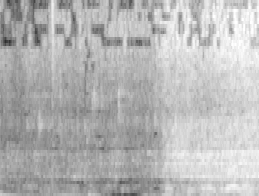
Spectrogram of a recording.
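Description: Water is poured into a hot tempering pan of spices while cooking, a soft sizzle giving way to a rising, rushing splash that grows louder and steadier, with quiet background sounds before it.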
